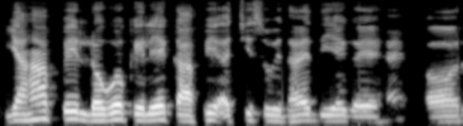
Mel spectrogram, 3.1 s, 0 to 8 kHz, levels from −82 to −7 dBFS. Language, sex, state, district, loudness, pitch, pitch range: Hindi, male, Jharkhand, Sahebganj, -18 LUFS, 145 Hz, 135-160 Hz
